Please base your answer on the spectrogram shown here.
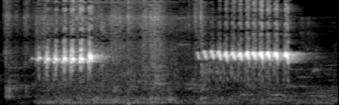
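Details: Female yellow-vented bulbul calling a male, used as a lure: two bursts of rapid, evenly repeated bright notes around one steady pitch, each run of about ten notes lasting roughly a second, separated by a short pause.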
